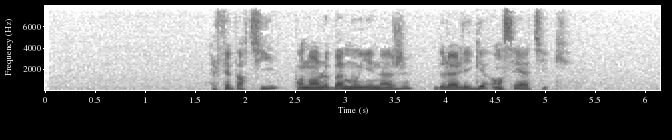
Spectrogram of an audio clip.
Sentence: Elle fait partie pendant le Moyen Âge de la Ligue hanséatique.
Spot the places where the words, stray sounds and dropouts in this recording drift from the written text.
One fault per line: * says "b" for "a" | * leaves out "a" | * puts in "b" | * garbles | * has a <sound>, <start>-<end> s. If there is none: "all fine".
* puts in "Bas"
